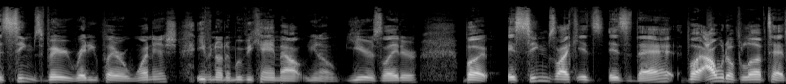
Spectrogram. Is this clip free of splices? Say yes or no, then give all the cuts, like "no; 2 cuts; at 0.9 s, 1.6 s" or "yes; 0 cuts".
no; 2 cuts; at 5.0 s, 6.8 s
